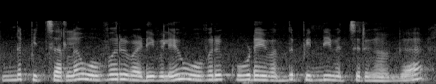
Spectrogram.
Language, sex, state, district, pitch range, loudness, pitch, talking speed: Tamil, female, Tamil Nadu, Kanyakumari, 190-220 Hz, -16 LUFS, 205 Hz, 110 wpm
